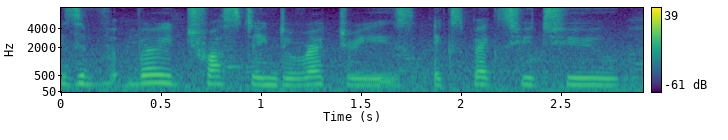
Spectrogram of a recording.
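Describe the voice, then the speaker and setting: With noticeable background noise behind her, a woman speaks at a fairly quick pace in a German accent. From Germany. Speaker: film actor. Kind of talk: press interview.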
